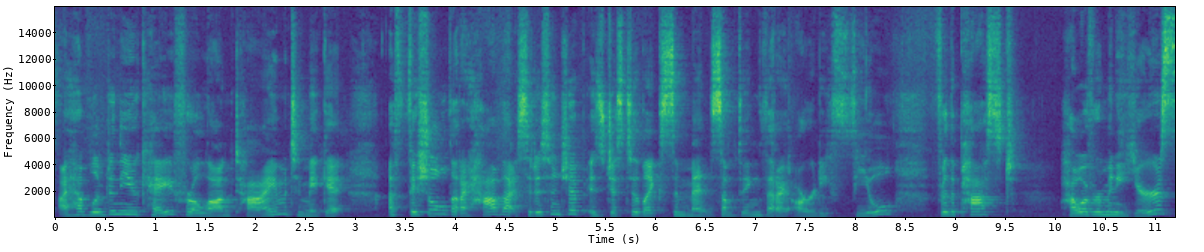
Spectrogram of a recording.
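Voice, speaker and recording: A chatty American woman in her late twenties vlogs to camera in a loose, conversational way. She leans on "um" and "like" as she talks, and her voice sits at a middle pitch for a woman. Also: pushed and bright. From United States. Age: late 20s. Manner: chatty, filler-heavy, often says "like" and "um". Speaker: vlogger. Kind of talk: casual personal vlog.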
